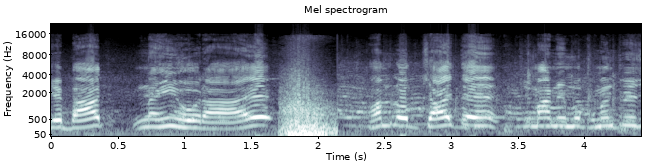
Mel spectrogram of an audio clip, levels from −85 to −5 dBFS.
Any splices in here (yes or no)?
yes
